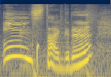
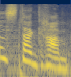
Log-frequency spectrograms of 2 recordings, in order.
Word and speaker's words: Instagram: Então, a gente não fala Instagram, a gente fala Instagram. Eu já expliquei diversas vezes pra vocês que IN ou IM en français, je dis Instagram.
